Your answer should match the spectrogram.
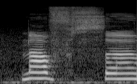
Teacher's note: Nafsan ini namanya ikhfa hakiki ya, harus disamarkan dan ditahan 2 harokat. Nafsan fadda ya, ada penekanan ya.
